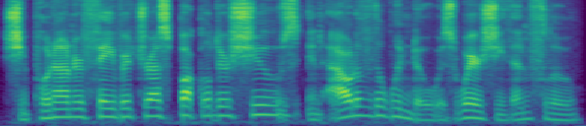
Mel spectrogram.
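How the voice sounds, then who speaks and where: A man narrating a rhyming children's story in an expressive, sing-song way. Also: fairly high pitch, moderate pace, no room sound, clean studio sound.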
